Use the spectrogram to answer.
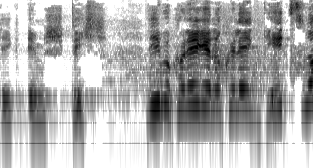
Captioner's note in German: Beifall SPD und Freie Demokraten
